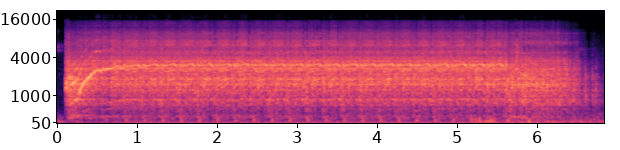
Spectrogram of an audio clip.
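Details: Brand-new Duromax 13000 generator running on propane, backfiring since out of the box, with its electronic choke stepper motor hunting: rising whine at start, then uneven low thumps near 3.5 per second; it struggles and backfires and won't idle.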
